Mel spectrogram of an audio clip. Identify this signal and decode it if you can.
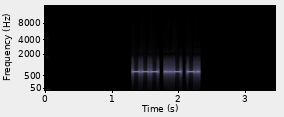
Morse code, heard as a keyed tone, about 36 wpm, 700 Hz. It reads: OUN
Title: Top Three Letter Combinations in Words 35wpm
